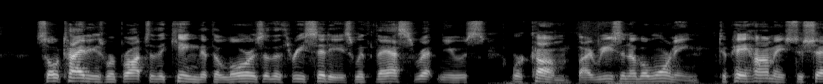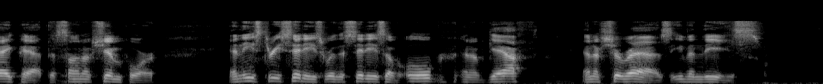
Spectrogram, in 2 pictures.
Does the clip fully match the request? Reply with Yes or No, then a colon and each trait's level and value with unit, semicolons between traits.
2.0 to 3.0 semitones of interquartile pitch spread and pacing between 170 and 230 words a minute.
Yes: average, 2.7 semitones; average, 180 wpm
